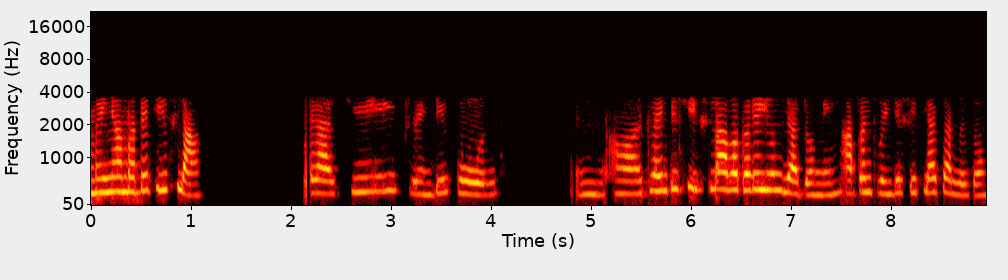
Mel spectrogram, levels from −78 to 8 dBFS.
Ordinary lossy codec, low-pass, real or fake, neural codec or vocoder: none; 3.6 kHz; fake; codec, 16 kHz in and 24 kHz out, 1.1 kbps, FireRedTTS-2 codec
